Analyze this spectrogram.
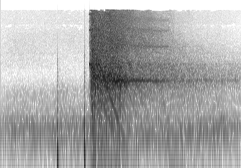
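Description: A blade swishes through the air with a whoosh.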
